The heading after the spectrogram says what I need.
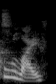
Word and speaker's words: Kuel Life: you started your company is it pronounced cool life it is it's pronounced cool life because my contention is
